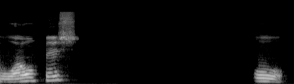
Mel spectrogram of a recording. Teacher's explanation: মুখ, ঠোঁট গোল করে, ঠোঁট গোল করে কাছাকাছি লাগবে, ঠোঁট কারণ গোল।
